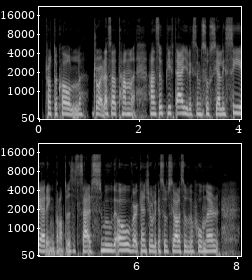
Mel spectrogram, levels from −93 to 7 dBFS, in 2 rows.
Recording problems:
muffled; slightly; fading above 3.5 kHz

